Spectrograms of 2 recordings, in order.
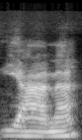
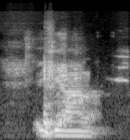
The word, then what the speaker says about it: Yana: And I know you haven't had to say my name before, but it's Yana. Yana.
